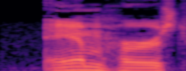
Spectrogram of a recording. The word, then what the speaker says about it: Amherst: Signed, Terry in Amherst, where only the H is silent.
